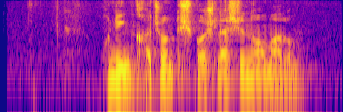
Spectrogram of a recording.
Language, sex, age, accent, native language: Uzbek, male, 19-29, Qashqadaryo, Uzbek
